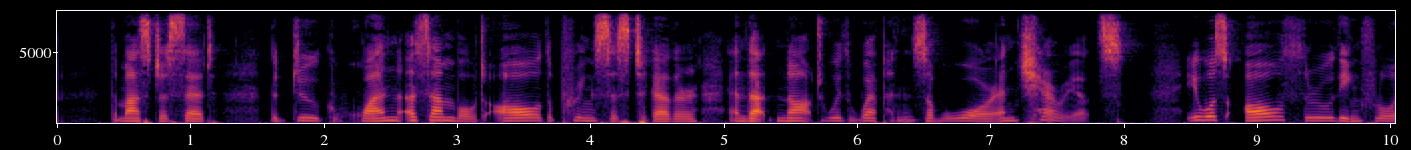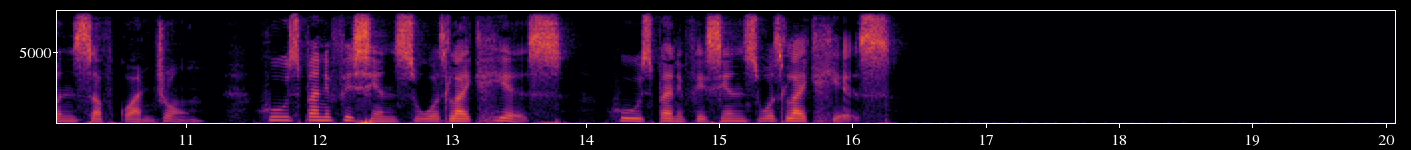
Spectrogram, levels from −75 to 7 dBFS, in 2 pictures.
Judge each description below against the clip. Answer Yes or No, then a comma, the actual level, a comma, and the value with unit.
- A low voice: No, medium, 185 Hz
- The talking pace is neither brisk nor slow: No, slow, 115 wpm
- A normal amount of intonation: Yes, average, 3.1 semitones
